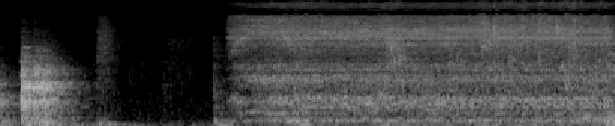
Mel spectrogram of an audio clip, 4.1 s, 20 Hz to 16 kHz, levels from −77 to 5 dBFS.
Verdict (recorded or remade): recorded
